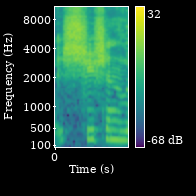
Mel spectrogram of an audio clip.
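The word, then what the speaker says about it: Cixin: Three-Body Problem by Xixin Liu. Is that its pronunciation? – Yeah, that's very close.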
